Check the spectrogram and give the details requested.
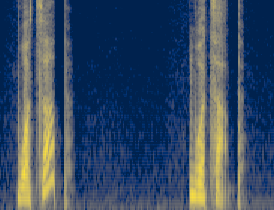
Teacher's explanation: Notice it's not what is up. It blends into what's up, almost one word.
